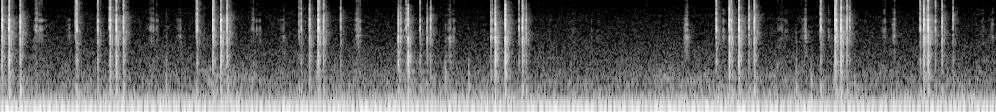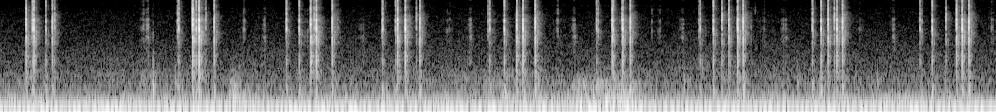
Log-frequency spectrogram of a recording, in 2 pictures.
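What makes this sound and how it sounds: A large, solid, glossy dark brown wooden table top is tapped and drummed by both hands with very long pointed green and pink acrylic nails. Quick, sharp, bright clicks come in uneven bursts and die away instantly, over a steady low hum.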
